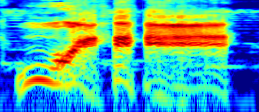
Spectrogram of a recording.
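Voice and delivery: a gloating mad-scientist laugh; evil laugh. Acted. Villain finishes his speech.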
